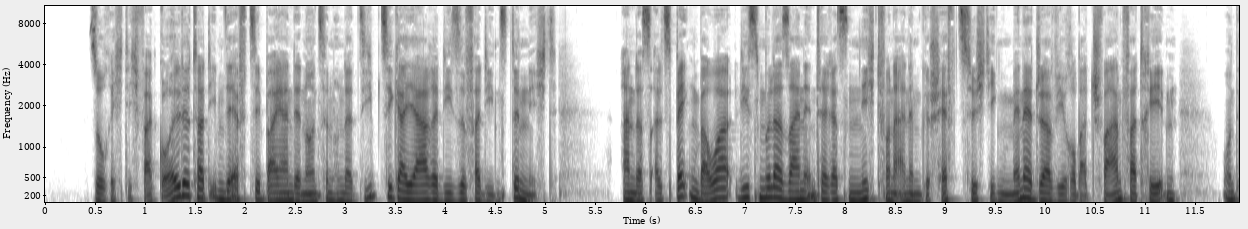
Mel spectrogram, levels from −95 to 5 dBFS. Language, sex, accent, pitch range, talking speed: German, male, German, 120-145 Hz, 155 wpm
